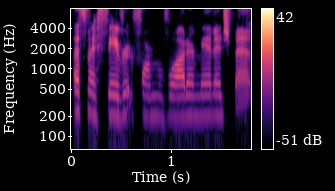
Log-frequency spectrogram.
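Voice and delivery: mock deadpan delivery. Retelling what your dad said, pointing at a windowless elevation; imitating a dry remark. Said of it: "totally dryly said".

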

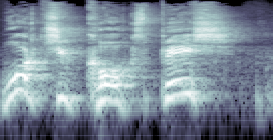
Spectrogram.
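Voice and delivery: put-on working-class South London accent. Acting out a made-up confrontation: South London working-man's accent. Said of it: "a South London working man's accent".

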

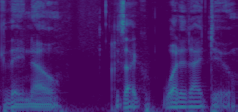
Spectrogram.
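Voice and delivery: put-on raspy voice. Retelling how a man talking to himself in the bathroom incriminated himself, imitating his raspy voice. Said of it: "I'm trying to do his raspy voice".

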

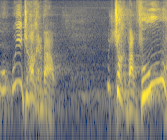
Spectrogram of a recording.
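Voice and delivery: very high, wildly swinging, swooping comic voice. Retelling Job's reply to his wife, done in a Fred Sanford voice. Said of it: "Picture that Fred Sanford voice".

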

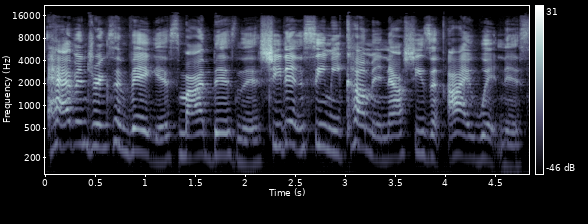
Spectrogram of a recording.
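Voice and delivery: usual speaking voice

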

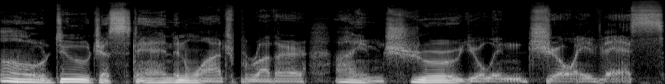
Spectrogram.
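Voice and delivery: very low, slow, smug, mocking drawl. Voicing a villain taunting his frozen brother: smirking taunt. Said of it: "Groon just sort of smirks. He goes".

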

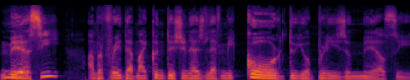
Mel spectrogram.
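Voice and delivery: dramatic, grand comic-book movie-villain delivery. Quoting a favourite line from the movie: Mr. Freeze voice. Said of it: "Mister Freeze in his perfect, uh, perfect delivery goes".

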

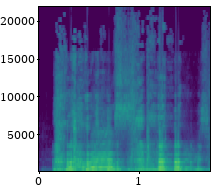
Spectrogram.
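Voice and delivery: high, loud voice, laughing while speaking.

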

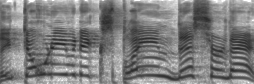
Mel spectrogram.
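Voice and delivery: put-on grating, annoying New York accent, pitched way up. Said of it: "she has a super annoying New York accent".

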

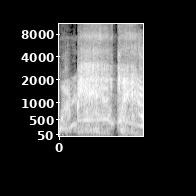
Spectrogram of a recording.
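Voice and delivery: very high-toned, jumping way up in pitch. Describing an announcer getting into a higher tone: Joey Styles higher-tone call. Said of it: "but then when he got".

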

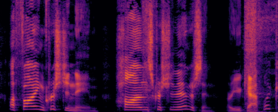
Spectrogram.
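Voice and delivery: derisive, taunting, mocking tone. Retelling a scene, the speaker quotes one man questioning another: retelling a mocking reply. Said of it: "Rumsfield replies mockingly".

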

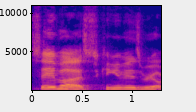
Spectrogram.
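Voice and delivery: high, loud, excited crowd cry.

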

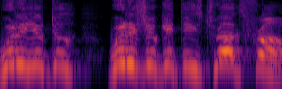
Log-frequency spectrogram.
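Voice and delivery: very high-pitched, shrill yelling. Retelling an old commercial where a father finds drugs: imitating a father yelling. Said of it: "he's yelling at his son".

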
